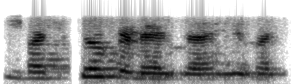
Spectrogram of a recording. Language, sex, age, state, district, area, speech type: Hindi, female, 45-60, Uttar Pradesh, Ayodhya, rural, conversation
